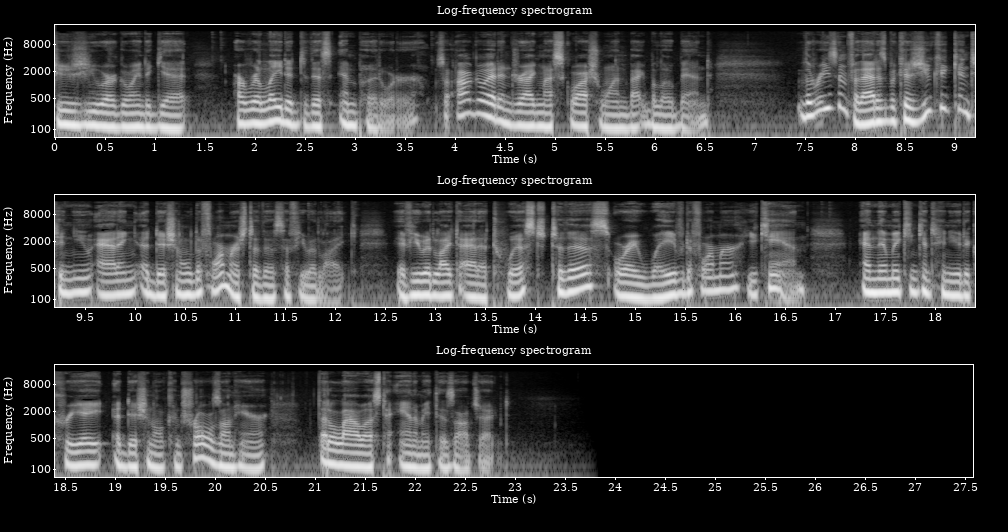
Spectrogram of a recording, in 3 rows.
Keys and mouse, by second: 1.6 click, 3.7 click, 4.5 middle click, 7.7 click, 9.3 alt+click, 10.3 alt+right click, 10.8 alt+middle click, 12.0 click, 16.9 click.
